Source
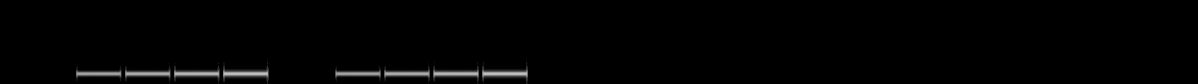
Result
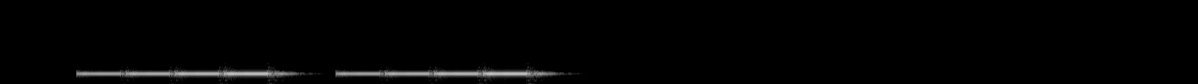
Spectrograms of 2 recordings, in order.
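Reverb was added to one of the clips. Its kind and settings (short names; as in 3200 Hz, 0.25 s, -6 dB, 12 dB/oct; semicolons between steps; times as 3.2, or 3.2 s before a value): shoebox room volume 680 m³, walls furnished, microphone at 5.1 m; gain -10 dB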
